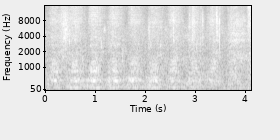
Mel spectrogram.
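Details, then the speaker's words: Frigidaire Affinity washer with error code E68, tested after a loose heater-to-main-relay-board connection was found and refitted: soft, even water swish two or three times a second; normal wash agitation. "so you can hear its agitated that's the agitation noise"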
